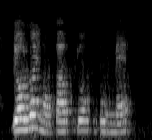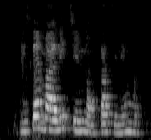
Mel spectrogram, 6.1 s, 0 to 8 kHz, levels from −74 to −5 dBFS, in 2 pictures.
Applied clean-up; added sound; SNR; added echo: neural separator model SepFormer DNS4.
